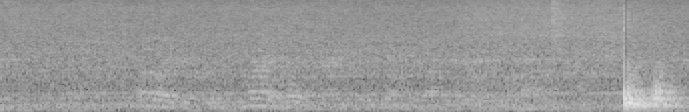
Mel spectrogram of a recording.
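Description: Faint voices talking over a steady hiss of background noise, with one sharp knock just before the end.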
